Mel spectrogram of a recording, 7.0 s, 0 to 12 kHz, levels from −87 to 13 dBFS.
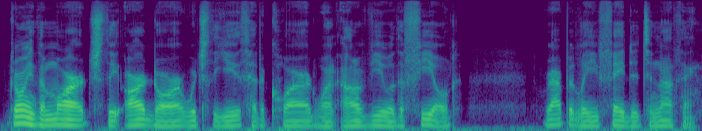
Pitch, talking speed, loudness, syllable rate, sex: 95 Hz, 180 wpm, -20 LUFS, 4.9 syllables/s, male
